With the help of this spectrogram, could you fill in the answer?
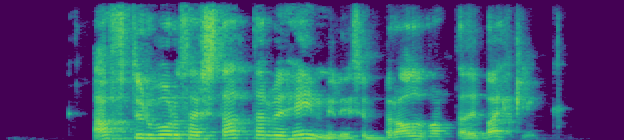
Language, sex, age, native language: Icelandic, male, 20-29, Icelandic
